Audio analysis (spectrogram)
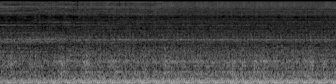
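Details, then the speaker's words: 1974 Honda Civic series 1, 1.5 L engine at idle: lumpy, uneven beat with regular stumbles, a misfire; the owner suspects a spark plug lead, the spark plugs or possibly still the head gasket. "there could still be an issue with the head gasket because it is misfiring it's missing but that could be just a simple let's see any spark that could just be a simple cable issue here could be spark plugs"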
